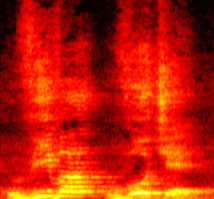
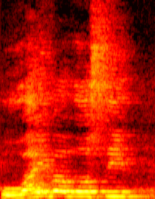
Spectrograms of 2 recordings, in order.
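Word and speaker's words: viva voce: 4 तरीके हैं, वाइवा वोसी, वीवा वोसे, तीसरा जो है वाइवा वोची, और चौथा वीवा वोचे। तो ये इसको आप मुख्तलिफ तरीकों से प्रोनाउंस कर सकते हैं।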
